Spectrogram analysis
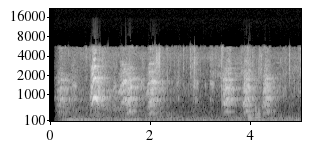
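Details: German Shepherd out on a walk, giving a series of short barks roughly every half second to second, spaced irregularly over low background rumble.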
